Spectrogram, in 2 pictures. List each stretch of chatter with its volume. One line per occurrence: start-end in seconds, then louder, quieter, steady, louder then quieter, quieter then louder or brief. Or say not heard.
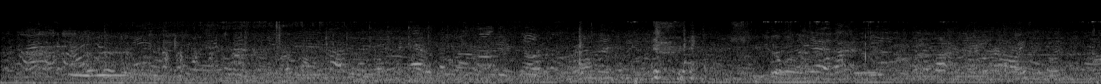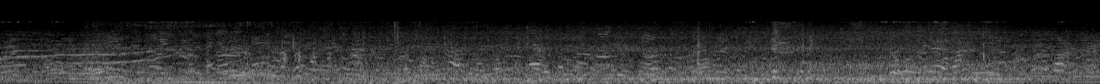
0.0-21.9 steady.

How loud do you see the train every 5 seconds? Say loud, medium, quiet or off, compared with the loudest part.
medium, medium, medium, loud, loud.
